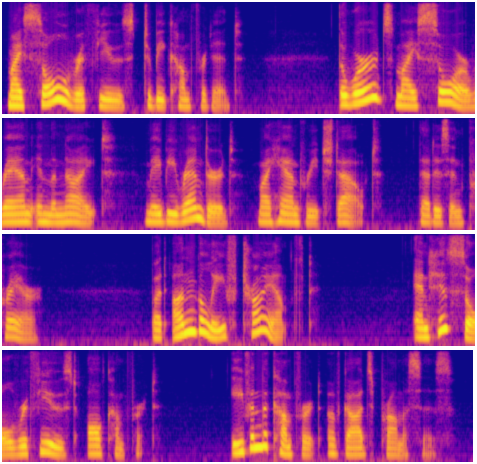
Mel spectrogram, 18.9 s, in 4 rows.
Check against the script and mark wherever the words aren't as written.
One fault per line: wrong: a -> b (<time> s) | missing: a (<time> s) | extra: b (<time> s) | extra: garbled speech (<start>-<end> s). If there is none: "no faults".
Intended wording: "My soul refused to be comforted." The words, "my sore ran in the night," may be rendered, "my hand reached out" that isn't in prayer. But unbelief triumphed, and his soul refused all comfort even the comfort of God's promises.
wrong: isn't -> is (9.1 s)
